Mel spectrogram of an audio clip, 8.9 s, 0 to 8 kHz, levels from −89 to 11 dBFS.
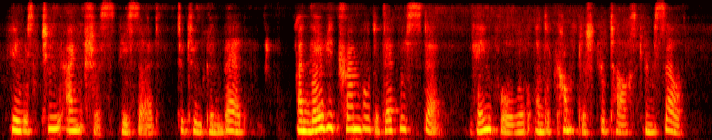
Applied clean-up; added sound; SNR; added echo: neural mask model Resemble Enhance denoiser.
